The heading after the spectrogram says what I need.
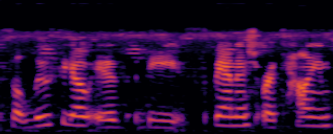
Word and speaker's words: Lucio: light really great meaning this can of course also be pronounced bucio however Spanish speakers would more likely go with the Lucio pronunciation there is a Brazilian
